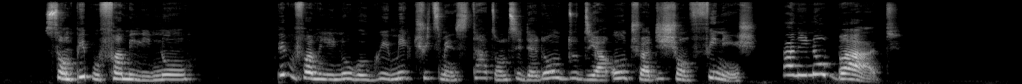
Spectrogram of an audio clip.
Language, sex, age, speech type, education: Nigerian Pidgin, female, 15-29, spontaneous, tertiary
